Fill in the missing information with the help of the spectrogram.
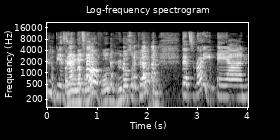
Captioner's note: laughs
